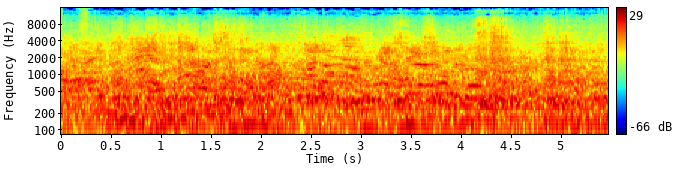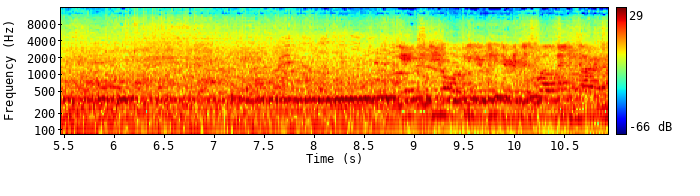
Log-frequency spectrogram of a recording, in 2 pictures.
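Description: Sport modified race cars' engines running at low speed, a steady drone that rises slightly near the end, with voices chattering over it.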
